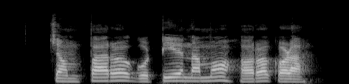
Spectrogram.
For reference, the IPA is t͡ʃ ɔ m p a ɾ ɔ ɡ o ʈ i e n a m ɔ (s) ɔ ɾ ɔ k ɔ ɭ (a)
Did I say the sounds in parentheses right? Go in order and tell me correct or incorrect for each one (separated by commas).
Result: incorrect, correct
